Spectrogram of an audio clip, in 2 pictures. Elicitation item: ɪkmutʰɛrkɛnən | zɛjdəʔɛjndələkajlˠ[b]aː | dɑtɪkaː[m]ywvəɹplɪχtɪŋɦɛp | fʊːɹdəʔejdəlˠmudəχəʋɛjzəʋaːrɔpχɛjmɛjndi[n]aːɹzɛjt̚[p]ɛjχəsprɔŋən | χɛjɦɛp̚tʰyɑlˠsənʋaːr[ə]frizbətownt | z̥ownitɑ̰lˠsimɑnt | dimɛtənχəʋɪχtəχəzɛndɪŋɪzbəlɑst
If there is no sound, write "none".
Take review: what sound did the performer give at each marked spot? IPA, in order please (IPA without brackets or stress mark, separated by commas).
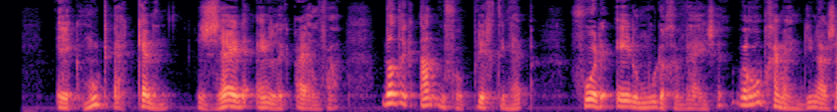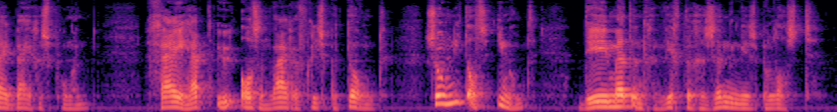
v, n, n, b, ə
